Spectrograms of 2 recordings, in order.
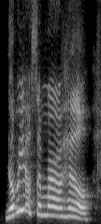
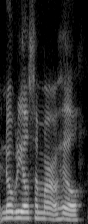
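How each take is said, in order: First: NOBODY punched higher and louder; emphatic repeat. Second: Said in the usual way. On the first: Real, not acted. Storyteller repeating for her viewers, emphatic stress on "nobody". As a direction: hit "nobody" high and hard, then fall.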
